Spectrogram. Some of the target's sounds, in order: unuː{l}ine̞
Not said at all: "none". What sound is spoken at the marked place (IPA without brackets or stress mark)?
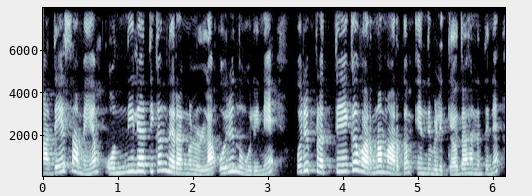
l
